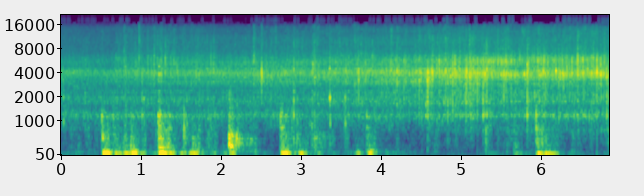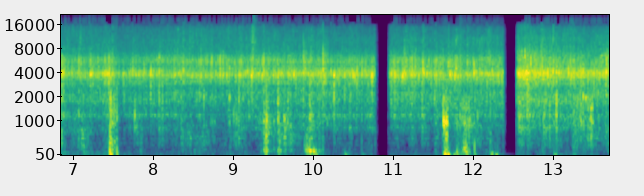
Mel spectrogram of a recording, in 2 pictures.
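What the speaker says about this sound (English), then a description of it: "So now we can add our capsicums." Capsicums tossed into a pan of cooked onions sizzle steadily, with close stirring clatter and scraping over a constant hiss of frying oil.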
